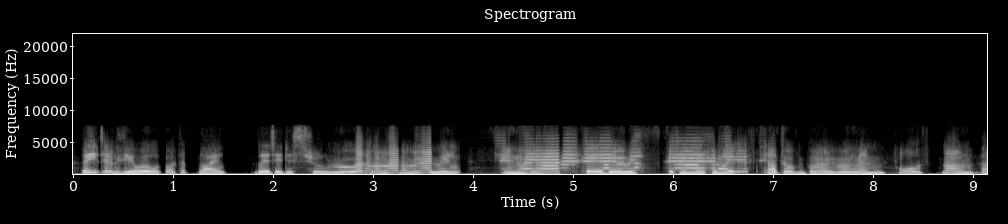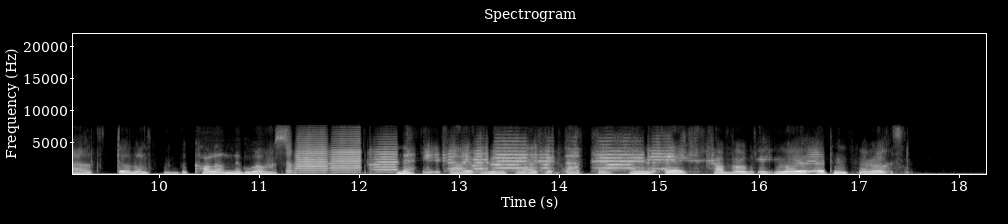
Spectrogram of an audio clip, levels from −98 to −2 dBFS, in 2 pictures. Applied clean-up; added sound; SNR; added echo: neural diffusion model UNIVERSE++.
